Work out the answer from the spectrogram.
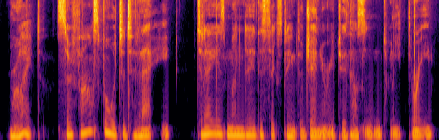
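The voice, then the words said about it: Quiet, hushed speaking voice. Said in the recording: “My voice sounds a little bit funny today ... I'm trying to be quiet so that I'm not making too much noise”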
